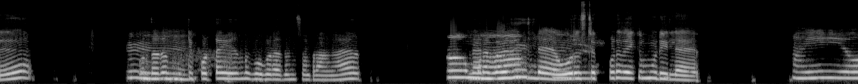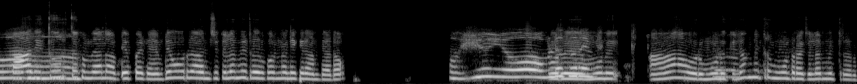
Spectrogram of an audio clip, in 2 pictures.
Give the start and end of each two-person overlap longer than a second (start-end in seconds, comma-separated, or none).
none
